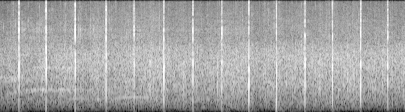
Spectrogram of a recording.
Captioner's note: audience applauds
